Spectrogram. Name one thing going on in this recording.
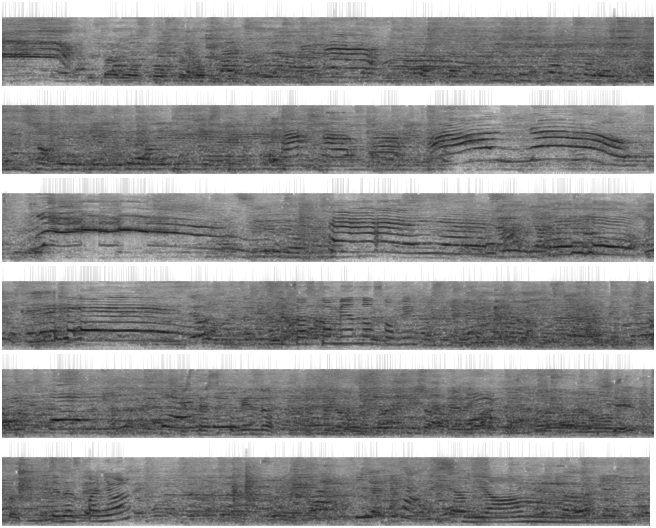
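A young girl talks and sings in a high, lively voice close by.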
